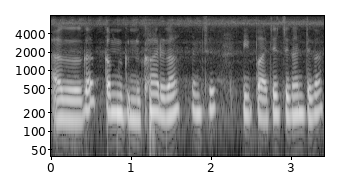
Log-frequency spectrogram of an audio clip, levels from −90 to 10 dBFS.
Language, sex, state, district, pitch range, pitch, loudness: Wancho, male, Arunachal Pradesh, Longding, 180-210 Hz, 195 Hz, -14 LUFS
